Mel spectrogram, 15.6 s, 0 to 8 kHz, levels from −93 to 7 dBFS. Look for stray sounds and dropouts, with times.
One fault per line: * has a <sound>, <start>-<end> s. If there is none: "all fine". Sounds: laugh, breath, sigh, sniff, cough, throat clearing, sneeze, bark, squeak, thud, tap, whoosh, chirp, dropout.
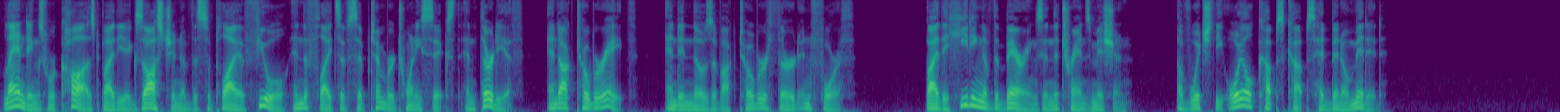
all fine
